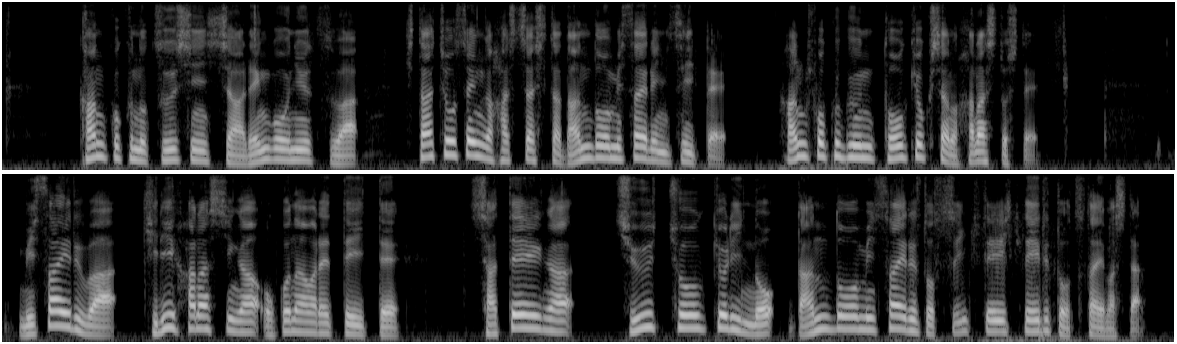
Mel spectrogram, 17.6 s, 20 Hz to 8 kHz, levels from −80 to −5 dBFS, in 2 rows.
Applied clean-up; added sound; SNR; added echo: neural diffusion model UNIVERSE++.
